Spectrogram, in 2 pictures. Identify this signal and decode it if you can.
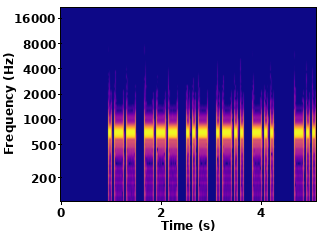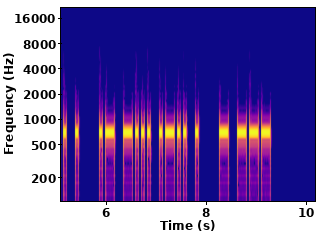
Morse code, heard as a keyed tone, about 20 wpm, 700 Hz. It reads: WOULD BE ABLE TO
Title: Speed-Racing - Sets of 4 Words 20wpm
